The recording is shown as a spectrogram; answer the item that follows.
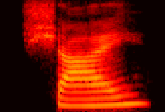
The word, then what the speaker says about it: Shai: how you say it you pronounce it shy shy we're all going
